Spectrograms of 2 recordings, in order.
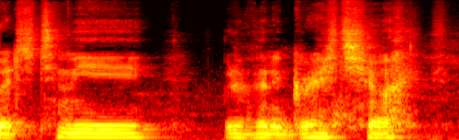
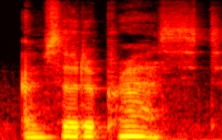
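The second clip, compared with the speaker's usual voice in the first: soft, flat, dead-level toneless monotone; 3 semitones higher, 7 dB quieter than usual. Speaker recaps an episode, quoting a character's line in a put-on soft monotone voice. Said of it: "in like this soft monotone voice".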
